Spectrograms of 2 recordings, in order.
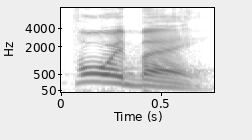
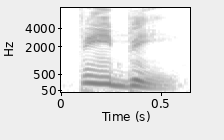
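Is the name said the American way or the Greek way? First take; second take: Greek; American. First: The name is said with a Greek pronunciation. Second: The name is said with an American pronunciation. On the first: "In the Greek, it is Phoebe" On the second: "the Americanized version"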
